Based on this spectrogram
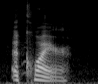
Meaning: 1. To get 2. To gain, usually by one's own exertions; to get as one's own 3. To become affected by an illness 4. To sample signals and convert them into digital values
- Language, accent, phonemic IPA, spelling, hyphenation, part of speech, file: English, US, /əˈkwaɪɚ/, acquire, ac‧quire, verb, En-us-acquire.ogg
